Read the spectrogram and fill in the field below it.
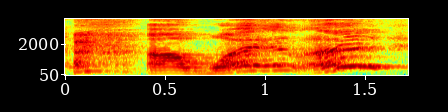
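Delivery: retold flustered stammer, pitch leaping up. Caught saying it in class, flustered. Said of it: "I'm just all flustered".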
